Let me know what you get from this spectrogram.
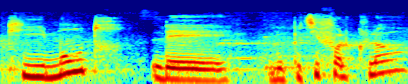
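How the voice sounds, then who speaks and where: A woman hosting a talk show, animated and laughing as she prompts her guest. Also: fairly low pitch, slow, faint music behind. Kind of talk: lively studio chat.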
